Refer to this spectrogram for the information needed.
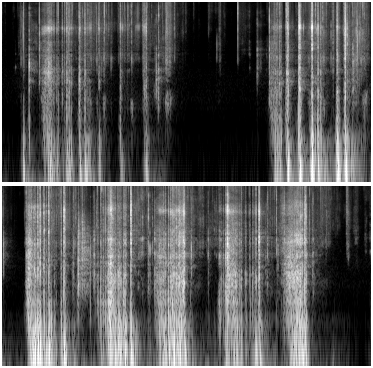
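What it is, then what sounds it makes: Bar of soap being shaved with a blade. A solid green bar of soap held in the hand is shaved with a utility knife blade. Bursts of dry, crisp scraping and crackling come in several runs separated by short silences, mostly bright and high.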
